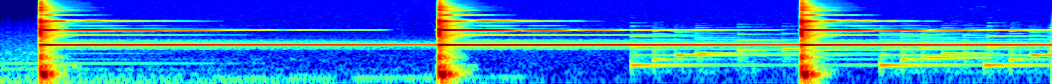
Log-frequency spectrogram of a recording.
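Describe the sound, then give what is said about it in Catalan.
A meditation singing bowl is struck three times at steady intervals, each strike blooming into a clear, sustained metallic ring that slowly fades, heard alone without any voices. “present a la disposició asseguda, present a la respiració i al seu so, escolta el so del vol.”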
